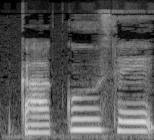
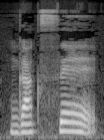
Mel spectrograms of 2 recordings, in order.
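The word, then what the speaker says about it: がくせい: 발음에 주의 하셔야 되는데요 학생 이라는 뜻의 단어인 각 3는 요 쓰기는 가꾸 3 이라고 쓰지만 발음은 각 쎄 각 3 와 같이 해주셔야 한다는 점 기억해두세요 다음 단어 입니다 이에 2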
